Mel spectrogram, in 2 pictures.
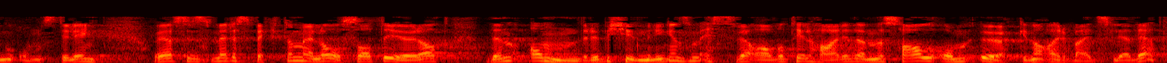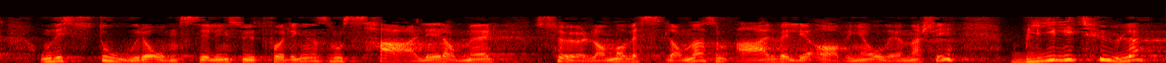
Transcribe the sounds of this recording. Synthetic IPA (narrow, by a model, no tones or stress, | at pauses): ʔɔmst̪ɪlːɪŋ | ɔjæɪsʏnsmɛɾɛspɛkt̪ɔmɛlːɔmɔsːɔɑt̪̚d̪ɛjøːɾɑt̪ | d̪ɛnɑnd̪ɾəbəçʏmɾɪŋənsɔmʔɛsʋeːɑʋɔt̪ʰɪlɦɑɾɪd̪ɛnːəsɑlɔmøːkənəʔɑɾbæɪd̪sleːd̪ɪheːt̪ | ɔmd̪ɪst̪uːɾəɔmst̪ɪlːɪŋsʉːt̪fɔɖd̪ɾɪŋənəsɔmsæ̰ːɭɪɾɑmːəɾ | søːɭɑnːəɔʋɛst̪lɑnːəsɔmæɾʋɛld̪ɪʔɑːʋhɛŋɪɑʋɔljəɛnæʂiː | blɪɭɪt̪ːhʉːlə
